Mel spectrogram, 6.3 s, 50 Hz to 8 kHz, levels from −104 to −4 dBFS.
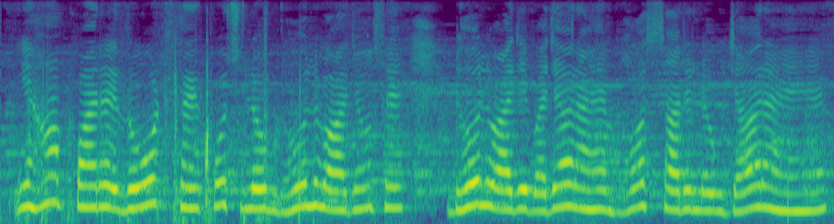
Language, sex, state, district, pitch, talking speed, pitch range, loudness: Hindi, female, Uttar Pradesh, Hamirpur, 260 Hz, 190 wpm, 245-280 Hz, -19 LUFS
